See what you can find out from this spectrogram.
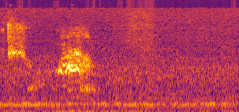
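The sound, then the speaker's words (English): Two cat meows, one short and one longer and more drawn out, sound over a steady low hum and background noise. “Do you hear that? Those like cats or something.”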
